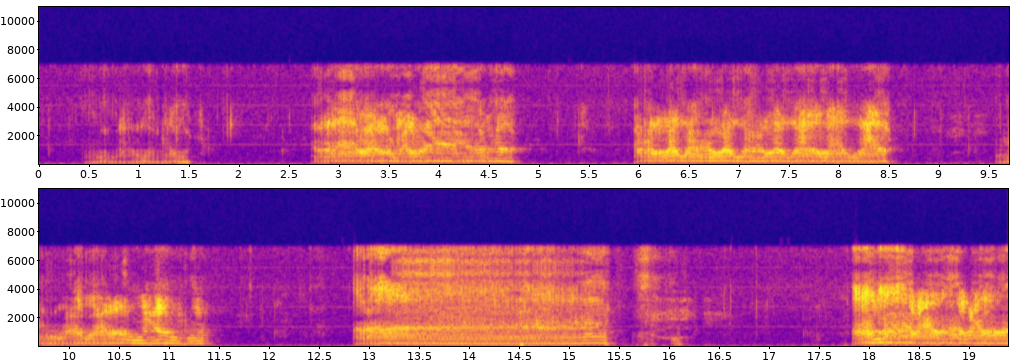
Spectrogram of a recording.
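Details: Gurgi, a pet pug, growls while guarding a treat he is eating indoors: long rough harmonic growls lasting two to three seconds, separated by short pauses, with wavering pitch in places.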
